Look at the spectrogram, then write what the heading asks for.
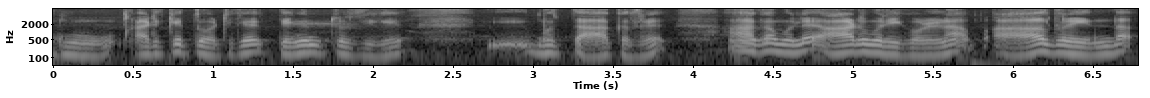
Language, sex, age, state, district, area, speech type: Kannada, male, 60+, Karnataka, Mysore, urban, spontaneous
